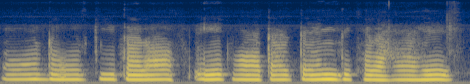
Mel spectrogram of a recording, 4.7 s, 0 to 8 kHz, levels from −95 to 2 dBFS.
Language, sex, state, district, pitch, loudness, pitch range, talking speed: Hindi, female, Madhya Pradesh, Bhopal, 170 Hz, -13 LUFS, 165-175 Hz, 125 wpm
